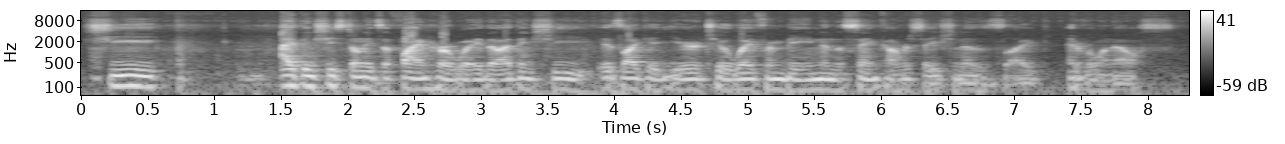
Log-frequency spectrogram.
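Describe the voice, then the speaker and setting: A man's voice: sits low, little pitch movement, moderate pace, creaky, a bit bright, reverberant, a little hiss or hum, rough recording. A man in his thirties chatting casually on a live stream, reading and answering viewer comments in a loose, rambling way with lots of fillers. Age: 30s.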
